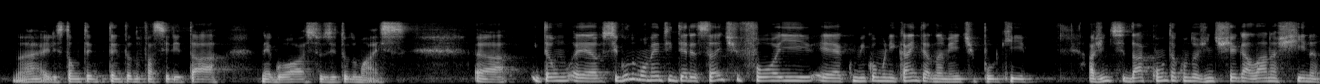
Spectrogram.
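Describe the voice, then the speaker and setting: Moderate pace and ordinary pitch variation from a man with a fairly high pitch. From Brazil. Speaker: cybersecurity product manager. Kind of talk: casual chat. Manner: halting.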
